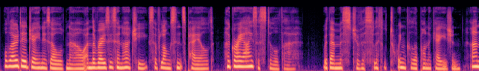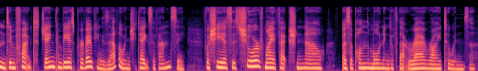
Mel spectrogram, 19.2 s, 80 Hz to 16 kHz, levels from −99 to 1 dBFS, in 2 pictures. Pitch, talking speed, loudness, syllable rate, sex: 200 Hz, 195 wpm, -18 LUFS, 4.9 syllables/s, female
